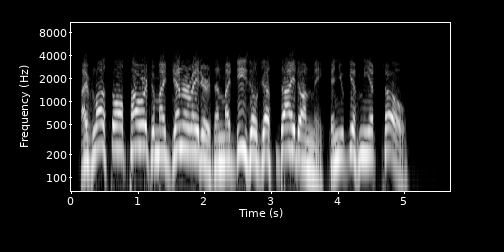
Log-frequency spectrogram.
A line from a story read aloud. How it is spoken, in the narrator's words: Jack cupped his hands to his mouth and shouted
